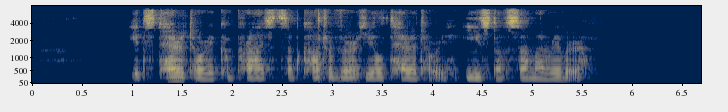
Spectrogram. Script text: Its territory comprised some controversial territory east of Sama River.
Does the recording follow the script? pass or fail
pass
